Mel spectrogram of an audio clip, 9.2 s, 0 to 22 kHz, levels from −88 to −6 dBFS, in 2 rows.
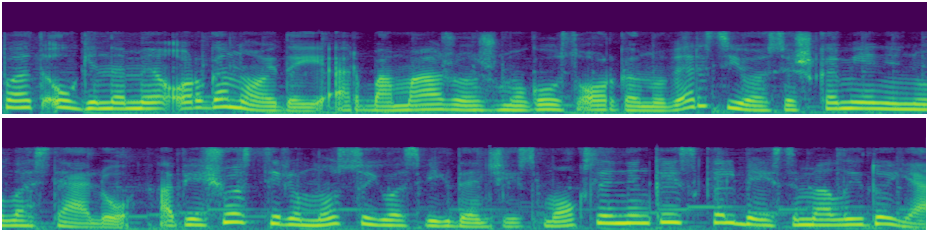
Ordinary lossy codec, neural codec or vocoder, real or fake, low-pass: AAC, 64 kbps; none; real; 7.2 kHz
